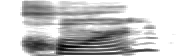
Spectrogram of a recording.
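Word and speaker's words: Quorn: know, name drop because we're not sponsored, but corn, okay, spelled with a Q.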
